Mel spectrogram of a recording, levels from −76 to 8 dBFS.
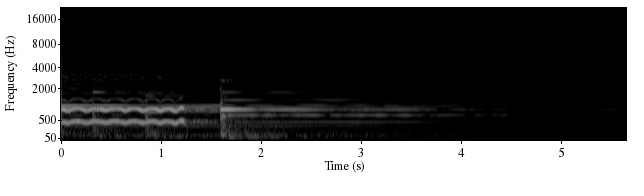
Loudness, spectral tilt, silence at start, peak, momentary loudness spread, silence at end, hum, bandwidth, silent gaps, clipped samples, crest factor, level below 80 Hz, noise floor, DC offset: -37 LUFS; -6.5 dB/octave; 0 s; -24 dBFS; 24 LU; 2.15 s; none; 9.2 kHz; none; under 0.1%; 16 dB; -80 dBFS; -79 dBFS; under 0.1%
